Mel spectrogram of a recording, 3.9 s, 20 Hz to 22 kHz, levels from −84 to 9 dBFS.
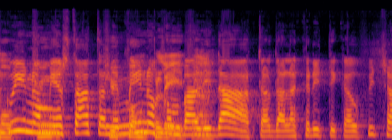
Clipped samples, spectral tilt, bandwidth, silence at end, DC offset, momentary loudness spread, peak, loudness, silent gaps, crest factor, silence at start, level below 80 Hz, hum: under 0.1%; -5.5 dB/octave; 16 kHz; 0 s; under 0.1%; 9 LU; 0 dBFS; -12 LUFS; none; 12 dB; 0 s; -54 dBFS; none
